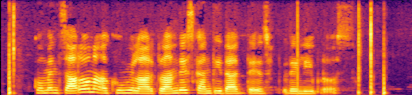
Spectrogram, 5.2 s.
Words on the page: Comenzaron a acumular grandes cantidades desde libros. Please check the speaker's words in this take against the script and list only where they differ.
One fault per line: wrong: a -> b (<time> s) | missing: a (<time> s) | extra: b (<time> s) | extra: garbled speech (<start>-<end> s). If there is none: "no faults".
wrong: desde -> de (3.5 s)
